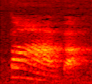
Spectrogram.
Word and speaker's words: 爸爸: Okay, and the bottom part, when it stand alone, it means, it's pronounced as ba. So it suggests sound. Suggests sound, suggests meaning. Okay? Baba.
